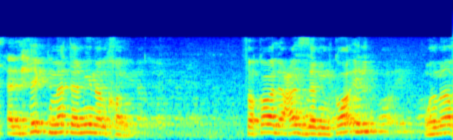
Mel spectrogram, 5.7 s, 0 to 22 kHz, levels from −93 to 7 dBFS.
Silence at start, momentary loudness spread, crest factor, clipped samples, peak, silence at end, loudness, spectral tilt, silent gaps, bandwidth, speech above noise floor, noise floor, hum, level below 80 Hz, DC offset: 0 s; 19 LU; 14 dB; under 0.1%; -2 dBFS; 0 s; -15 LUFS; -6 dB/octave; none; 7.6 kHz; 22 dB; -37 dBFS; none; -58 dBFS; under 0.1%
